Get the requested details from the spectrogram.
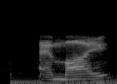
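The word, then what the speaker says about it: EMMI: made me realize that the Emmy are constantly mispronounced and I think it's like officially pronounced like am I in game yeah no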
